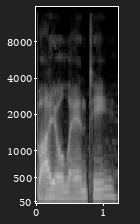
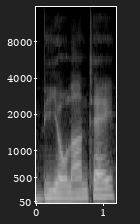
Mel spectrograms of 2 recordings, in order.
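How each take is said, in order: First: It uses the English dub pronunciation. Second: It uses a pronunciation closer to Japanese. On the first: "The dub says it Biollante" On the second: "to be more accurate to the Japanese word"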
